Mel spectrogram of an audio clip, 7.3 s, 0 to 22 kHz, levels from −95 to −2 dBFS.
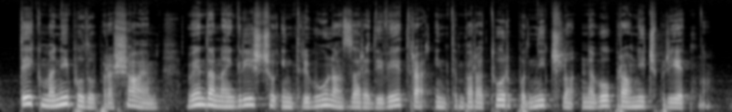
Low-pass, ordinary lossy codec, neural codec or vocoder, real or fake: none; none; none; real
